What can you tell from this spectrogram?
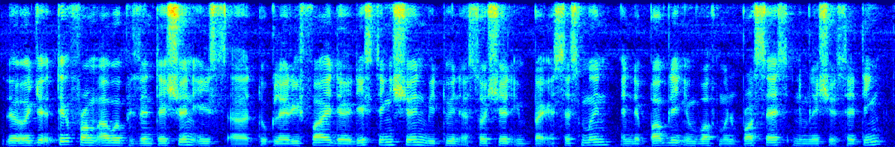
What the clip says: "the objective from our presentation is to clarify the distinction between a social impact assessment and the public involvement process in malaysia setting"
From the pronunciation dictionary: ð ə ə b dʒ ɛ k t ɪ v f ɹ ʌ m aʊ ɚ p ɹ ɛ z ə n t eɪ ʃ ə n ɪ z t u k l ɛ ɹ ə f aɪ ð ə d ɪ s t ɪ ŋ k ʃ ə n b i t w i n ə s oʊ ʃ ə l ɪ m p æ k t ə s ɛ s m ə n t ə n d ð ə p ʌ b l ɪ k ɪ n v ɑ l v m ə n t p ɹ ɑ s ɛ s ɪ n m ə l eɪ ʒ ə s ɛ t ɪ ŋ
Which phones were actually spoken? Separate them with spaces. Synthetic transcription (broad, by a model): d ə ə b dʒ ɛ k t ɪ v f ɹ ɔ m aʊ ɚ p ɹ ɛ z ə n t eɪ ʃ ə n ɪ s t u k l ɛ ɹ ə f aɪ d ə d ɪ s t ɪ ŋ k ʃ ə n b i t w i n ə s oʊ ʃ ə l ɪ m p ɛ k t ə s ɛ s m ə n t ə n d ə p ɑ b l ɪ k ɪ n v ɑ l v m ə n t p ɹ ɑ s ɛ s ɪ n m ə l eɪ ʃ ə s ɛ t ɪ ŋ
